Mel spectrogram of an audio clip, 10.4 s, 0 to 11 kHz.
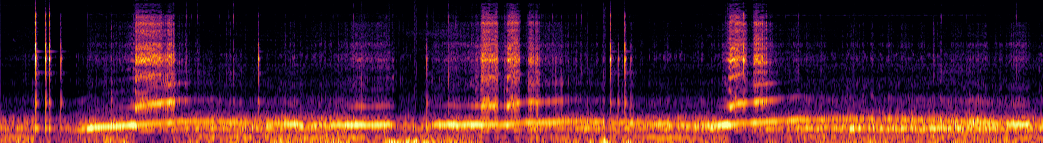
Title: RUIDO RARO en el MOTOR de MI XIAOMI M365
